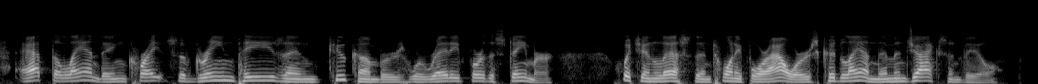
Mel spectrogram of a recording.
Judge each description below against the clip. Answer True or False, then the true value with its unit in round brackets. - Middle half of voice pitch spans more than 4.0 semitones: True (5.1 semitones)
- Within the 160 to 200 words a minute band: False (150 wpm)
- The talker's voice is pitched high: False (140 Hz)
